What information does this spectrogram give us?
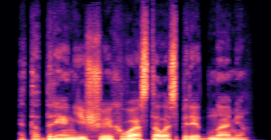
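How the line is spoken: Said through gritted teeth. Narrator (Russian): процедила Маша

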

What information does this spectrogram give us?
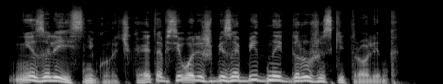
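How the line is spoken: Conciliatory tone. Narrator (Russian): говорю примирительным тоном

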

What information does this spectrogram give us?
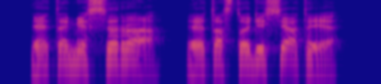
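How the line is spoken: Shouting over radio. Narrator (Russian): Зажав ларингофон и закричал я в эфир

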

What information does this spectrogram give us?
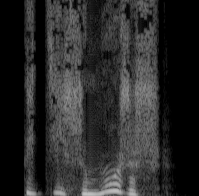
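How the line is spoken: Growl. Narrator (Russian): рыкнула

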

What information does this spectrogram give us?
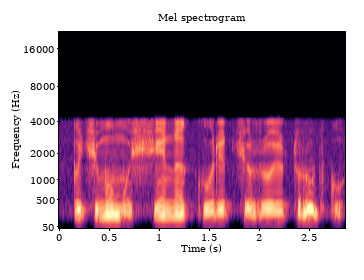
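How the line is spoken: Quiet whisper. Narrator (Russian): тихо шепнул Эллери Айшему

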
